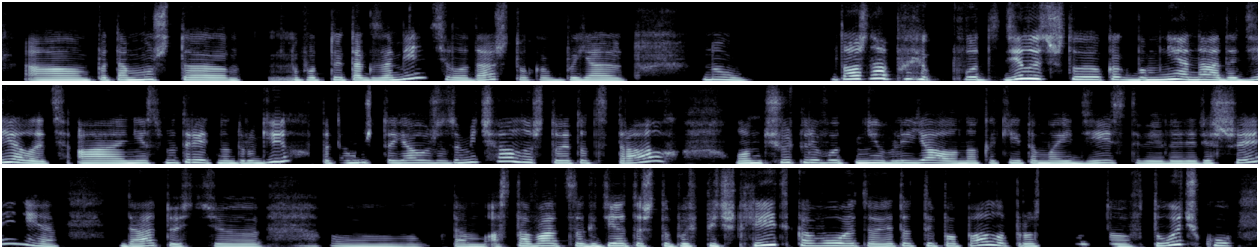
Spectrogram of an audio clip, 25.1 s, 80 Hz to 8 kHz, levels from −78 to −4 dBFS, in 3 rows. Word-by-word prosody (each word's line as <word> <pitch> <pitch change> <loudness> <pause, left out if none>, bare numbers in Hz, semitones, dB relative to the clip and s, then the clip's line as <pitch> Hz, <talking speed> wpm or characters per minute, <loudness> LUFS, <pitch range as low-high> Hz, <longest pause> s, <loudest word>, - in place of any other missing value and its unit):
Ам, 215 -1 +4
потому 225 +4 +2
что, 220 -4 0 0.2
м, 215 +1 -6
вот 215 -2 -3
ты 235 -1 -1
так 220 0 +1
заметила, 240 - 0
да, 220 +6 -1
что 225 -5 -9
как 215 -1 -6
бы 205 +2 -1
я, 215 -1 +1 0.5
ну, 250 -5 -2 0.5
должна 320 +7 +5
пы 290 -5 -2 0.2
вот 255 -5 -1
сделать, 330 +7 +7
что 265 -2 0
как 260 -3 -2
бы 220 +2 +3
мне 260 +4 +6
надо 240 -3 +4
делать, 215 -3 +1
а 220 0 +4
не 220 +1 +3
смотреть 245 +1 -3
на 220 - 0
других. 220 - +1 0.2
Потому 230 +3 -4
что 235 -1 -6
я 235 +1 -2
уже 230 -2 -5
замечала, 290 - -1
что 235 - -6
этот 225 -1 -4
страх, 370 - -2 0.4
он 220 +2 +3
чуть 270 +5 -5
ли 260 -1 -2
вот 240 -1 -3
не 225 +2 +6
влиял 225 +1 +1
на 210 0 +2
какие-то 215 +1 -4
мои 210 0 +3
действия 205 0 -2
или 200 +1 0
ри 205 0 +2
решения. 255 - -2 0.4
Да, 215 +4 0
то 210 - -4
есть, 205 +6 -8
э, 205 -1 0 0.5
у 195 -2 -3 0.2
там 190 -3 -2
оставаться 225 +3 0
где-то, 225 +2 +2
чтобы 215 0 0
впечатлить 265 - +1
кого-то- 250 -3 -1
это 215 +3 -1
ты 240 - -4
попала 250 +7 -1
просто, 215 -1 -3 0.2
вот, 405 -1 -10 0.2
э, - - -1
в 185 - -15
точку. 265 -2 -1
225 Hz, 165 wpm, -23 LUFS, 210-255 Hz, 0.5 s, сделать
